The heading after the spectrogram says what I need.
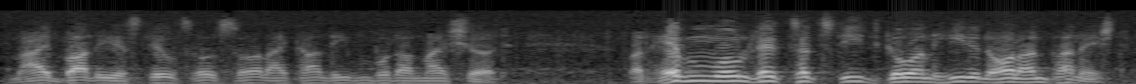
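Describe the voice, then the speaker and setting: A man's voice: fairly low pitch, lively intonation, a little fast, warm tone, husky. An actor playing a pious older clergyman in an old radio serial, speaking formally, earnestly and solemnly. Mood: fervent, grateful. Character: pious, earnest older reverend, a devoted father. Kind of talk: 1930s radio serial acting. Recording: muffled, noisy old radio recording.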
